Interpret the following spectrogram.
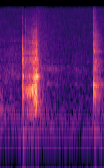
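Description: Hard plastic electronics cases being handled against each other: a click with a short rub or scrape about half a second in, and another sharp click near the end.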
